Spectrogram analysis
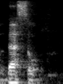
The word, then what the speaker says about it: Bessel: Yeah, it's not the Bezos equation; it's called the Bessel.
